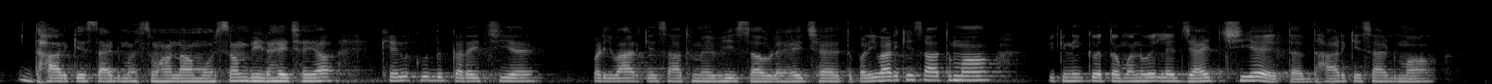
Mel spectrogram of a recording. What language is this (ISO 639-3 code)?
mai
